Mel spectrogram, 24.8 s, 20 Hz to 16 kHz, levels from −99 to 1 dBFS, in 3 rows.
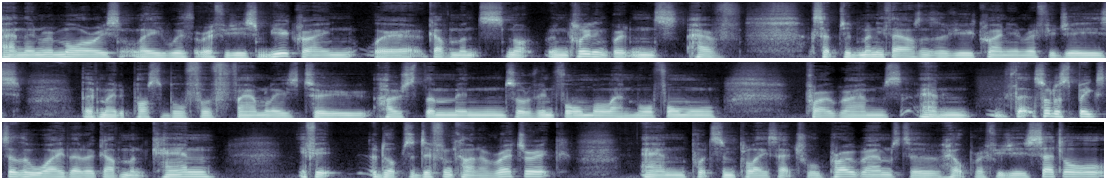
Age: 40-59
